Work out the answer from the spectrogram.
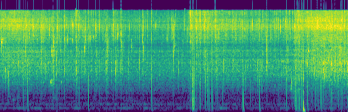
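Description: Cubes of brinjal and potato sizzling steadily in hot mustard oil in a kadai, freshly dropped in to fry, with a few sharp pops and clicks.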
